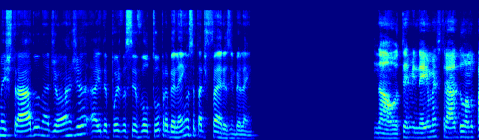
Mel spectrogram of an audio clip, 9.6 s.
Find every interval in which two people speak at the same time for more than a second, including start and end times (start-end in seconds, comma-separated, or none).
none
